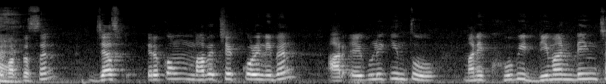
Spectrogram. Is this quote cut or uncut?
uncut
